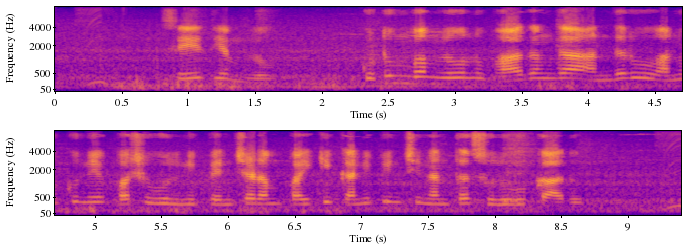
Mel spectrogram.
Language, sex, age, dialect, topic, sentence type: Telugu, male, 18-24, Central/Coastal, agriculture, statement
